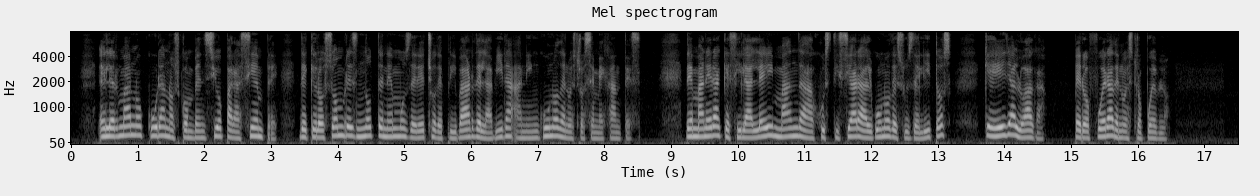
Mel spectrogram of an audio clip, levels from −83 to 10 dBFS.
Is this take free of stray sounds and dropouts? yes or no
yes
